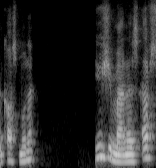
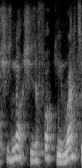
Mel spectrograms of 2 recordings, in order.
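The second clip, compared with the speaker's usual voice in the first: muttered retort; 7 dB quieter than usual. Retold or imitated. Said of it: "And I'm like".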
